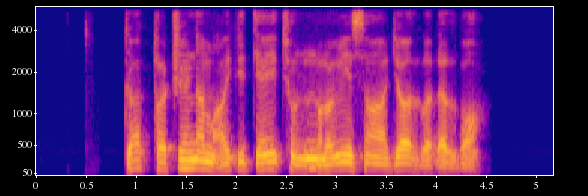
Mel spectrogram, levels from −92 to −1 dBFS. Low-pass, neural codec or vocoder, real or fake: 5.4 kHz; codec, 16 kHz, 1 kbps, FunCodec, trained on Chinese and English, 50 frames a second; fake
